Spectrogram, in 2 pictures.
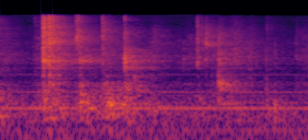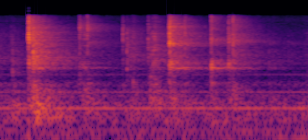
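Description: Irregular sharp clicks and knocks of gear being handled at a snowmobile ski rack, about a dozen, the loudest about three and a half seconds in. A steady low hum runs underneath.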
